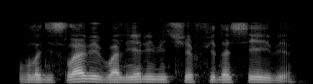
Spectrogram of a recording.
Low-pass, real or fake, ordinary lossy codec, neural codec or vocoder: 7.2 kHz; real; Opus, 64 kbps; none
